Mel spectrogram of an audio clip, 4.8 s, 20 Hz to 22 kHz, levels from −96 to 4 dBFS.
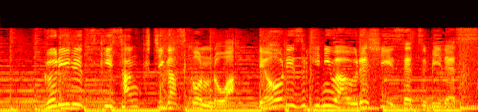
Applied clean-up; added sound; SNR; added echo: none; none; none; none.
